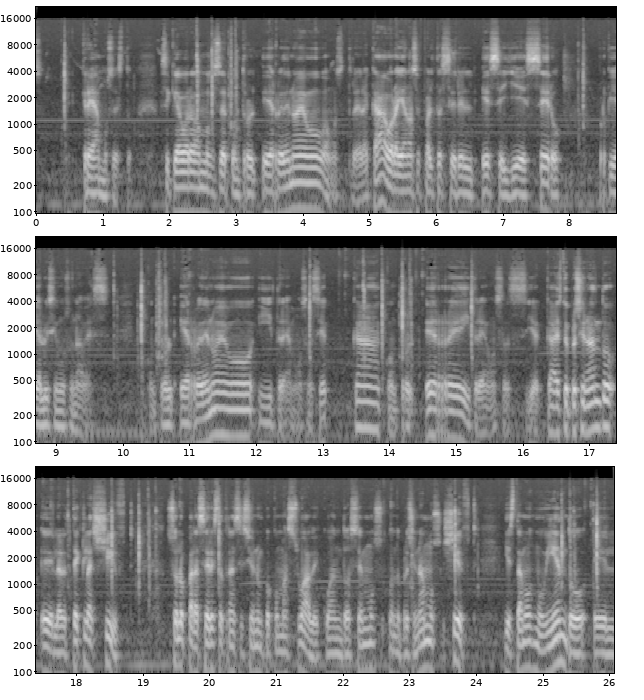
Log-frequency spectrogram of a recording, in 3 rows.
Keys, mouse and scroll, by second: 2.9 ctrl+r, 3.5 click, 9.5 shift+click, 10.5 ctrl+r, 10.9 ctrl+click, 13.3 shift+click, 14.2 ctrl+r, 14.4 ctrl+click, 17.5 shift+click, 18.9 ctrl+r, 19.5 ctrl+click, 22.6 shift+click, 25.3 ctrl+r, 25.6 ctrl+shift+click.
